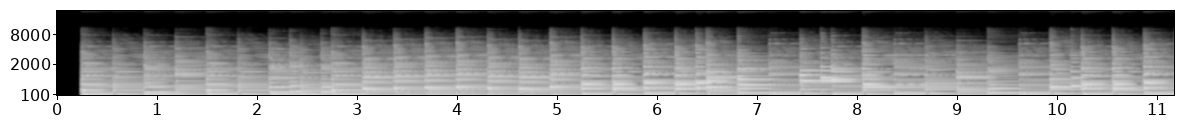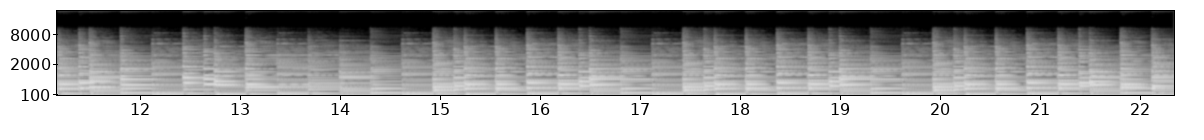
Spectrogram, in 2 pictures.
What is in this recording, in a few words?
Holidays Piano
